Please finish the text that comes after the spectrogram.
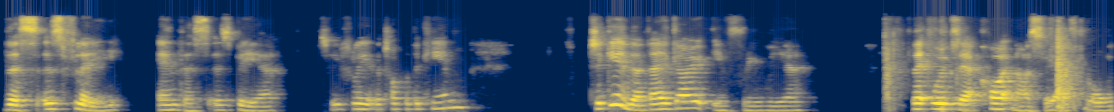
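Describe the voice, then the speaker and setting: A woman with a New Zealand accent reading picture books aloud to young children, in an expressive sing-song way with chatty asides. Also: mid-range voice. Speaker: storytime reader for young children. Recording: echoey room.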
